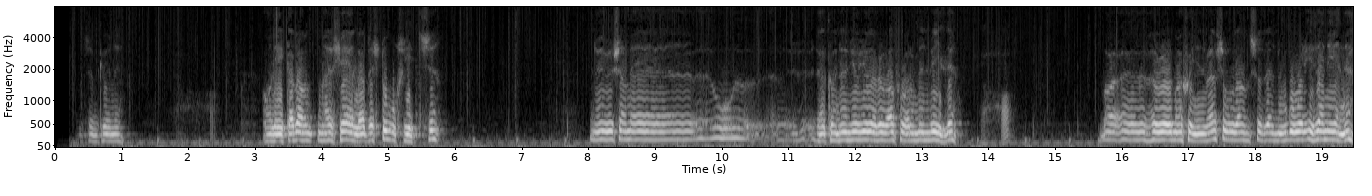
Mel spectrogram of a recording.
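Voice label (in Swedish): Oppeby Åtvid Östergötland, dialekter; Folkminnen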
